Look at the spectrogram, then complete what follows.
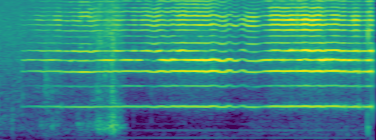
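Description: Mosquitoes buzzing with a thin, steady, high-pitched whine that holds almost unbroken for several seconds, fairly clear, with no voices.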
